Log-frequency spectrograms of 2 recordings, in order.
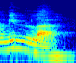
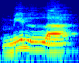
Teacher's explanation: nun sukun bertemu dengan lam misalnya diganti lam, dia tidak bisa dibaca min la, tapi dibaca langsung masuk milla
